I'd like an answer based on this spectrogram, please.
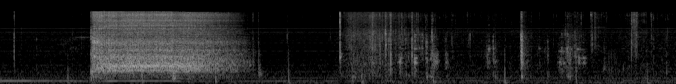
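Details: Honda CB700SC Nighthawk, two days after front brake pads, fork seals, engine cleaner/WD-40 spray and carb synch: one pop or click, then a brief high electric whir like a fan, with no cranking or firing. The starter spins without engaging the engine.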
